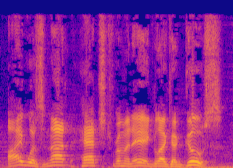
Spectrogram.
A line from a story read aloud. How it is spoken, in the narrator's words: I yelled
